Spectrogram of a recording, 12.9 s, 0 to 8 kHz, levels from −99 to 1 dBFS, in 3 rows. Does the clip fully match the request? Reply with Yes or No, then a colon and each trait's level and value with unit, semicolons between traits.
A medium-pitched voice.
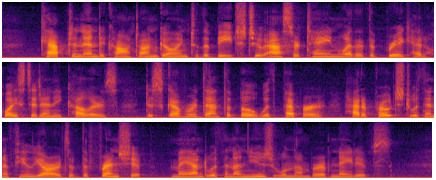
No: high, 200 Hz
